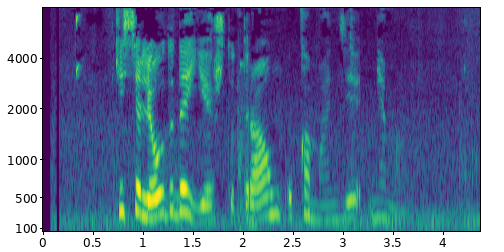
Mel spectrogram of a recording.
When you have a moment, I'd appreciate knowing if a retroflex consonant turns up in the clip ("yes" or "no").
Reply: yes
